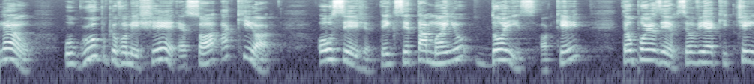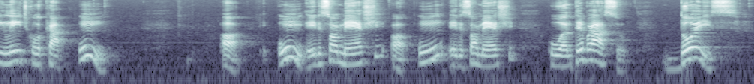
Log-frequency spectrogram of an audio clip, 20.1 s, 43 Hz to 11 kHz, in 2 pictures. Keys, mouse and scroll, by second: 1.7-2.3 d, 2.4 click, 5.1 d, 5.5 right click, 5.5 d, 8.6 d, 9.0 d, 12.3 click, 12.4 click, 14.2 g, 15.6 right click, 16.3 g.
